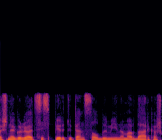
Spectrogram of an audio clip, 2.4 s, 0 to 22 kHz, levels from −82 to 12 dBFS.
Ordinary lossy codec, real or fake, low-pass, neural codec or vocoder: MP3, 64 kbps; fake; 7.2 kHz; codec, 16 kHz, 1 kbps, X-Codec, WavLM features, trained on Multilingual LibriSpeech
